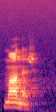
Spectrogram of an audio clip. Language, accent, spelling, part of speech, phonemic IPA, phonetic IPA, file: Armenian, Eastern Armenian, մանր, adjective, /ˈmɑnəɾ/, [mɑ́nəɾ], Hy-մանր.ogg
- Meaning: 1. small, little, petty, minute; fine 2. petty, unimportant; small-minded, pettifogging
